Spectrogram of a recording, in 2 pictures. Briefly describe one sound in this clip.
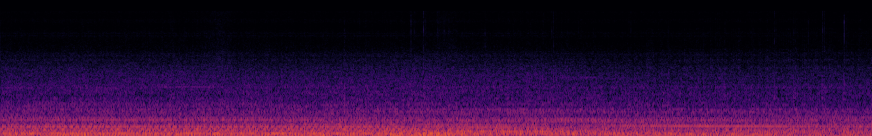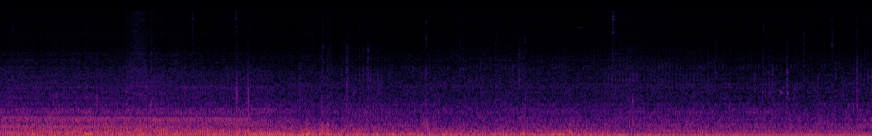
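A car engine hums steadily and low.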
